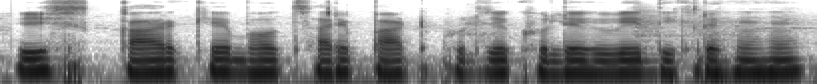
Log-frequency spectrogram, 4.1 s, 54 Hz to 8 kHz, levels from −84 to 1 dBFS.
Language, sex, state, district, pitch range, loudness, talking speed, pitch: Hindi, male, Jharkhand, Ranchi, 110-115 Hz, -14 LUFS, 175 wpm, 110 Hz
